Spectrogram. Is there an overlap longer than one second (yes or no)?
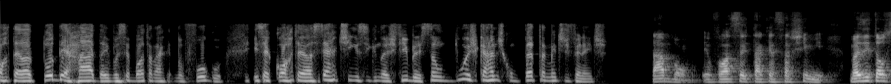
no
